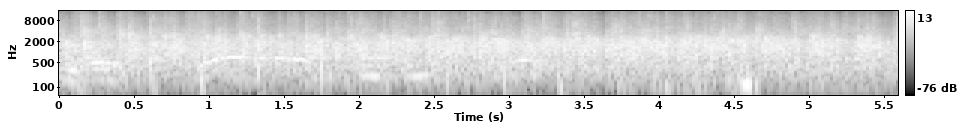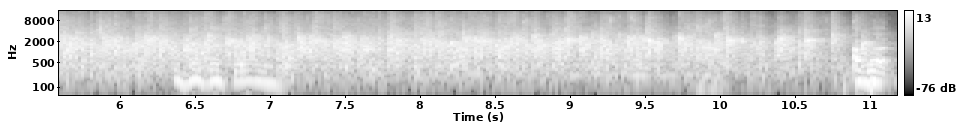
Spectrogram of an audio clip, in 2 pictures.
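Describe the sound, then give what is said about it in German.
Sustained applause from a crowd, a dense steady wash of clapping lasting the whole stretch, with faint voices and cheers mixed in before it tapers at the end. “Da gibt es Applaus.”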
